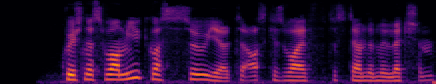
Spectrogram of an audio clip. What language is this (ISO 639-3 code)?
eng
